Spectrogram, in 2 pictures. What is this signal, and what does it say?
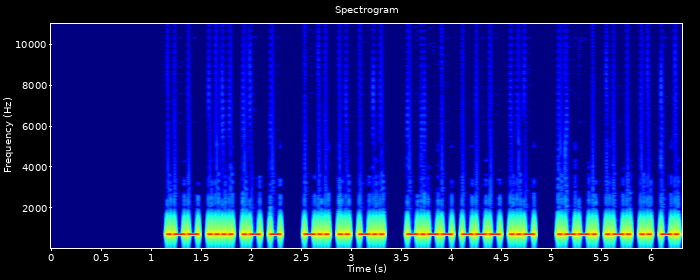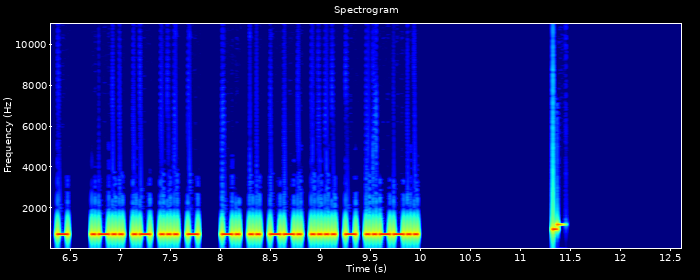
Morse code, heard as a keyed tone, about 34 wpm, 700 Hz. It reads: WHAT DID YOU PRINT LAST NIGHT?
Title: Sentences from Top 1400 Words 35wpm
